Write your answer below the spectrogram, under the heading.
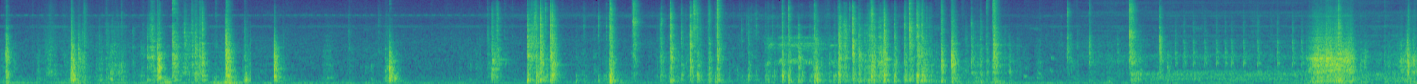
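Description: Clicks and knocks of a portable butane gas stove being handled as a gas canister is fitted into it and its knob worked. Near the end comes a louder rushing burst of about a second and a half as the burner lights.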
